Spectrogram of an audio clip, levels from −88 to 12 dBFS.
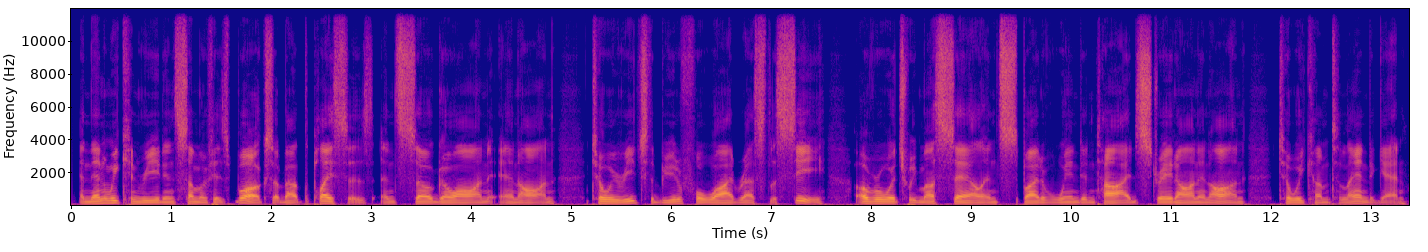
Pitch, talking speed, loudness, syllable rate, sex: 100 Hz, 215 wpm, -20 LUFS, 4.6 syllables/s, male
